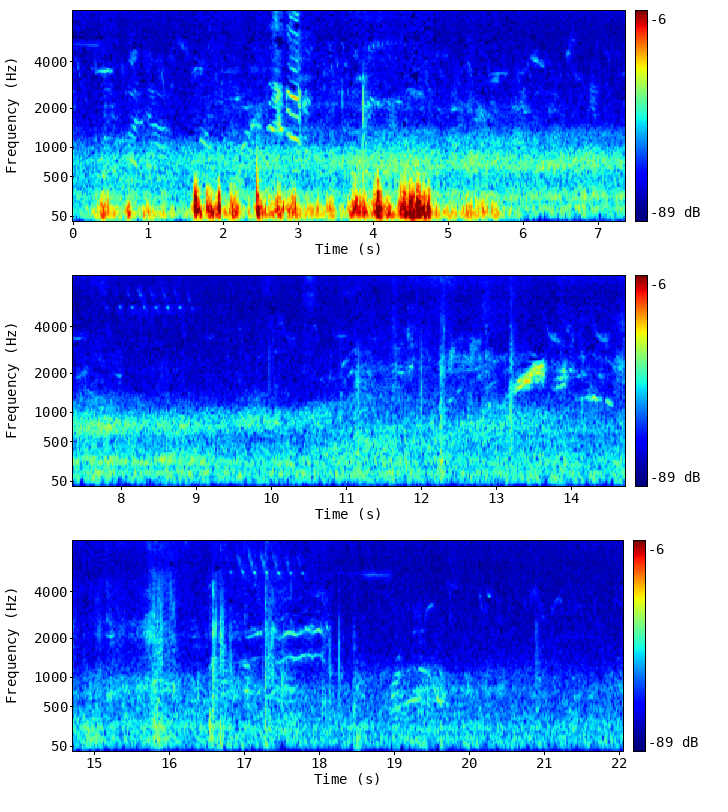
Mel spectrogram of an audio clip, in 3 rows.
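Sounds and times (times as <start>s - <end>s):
bird chirps: 11.8s - 14.7s.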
